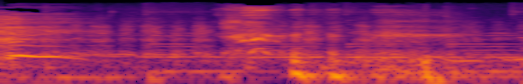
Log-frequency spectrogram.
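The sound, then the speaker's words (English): A dog named Duke pants steadily, quick rhythmic breaths filling the short moment, with faint background noise and no talking. “Apparently, Duke is confused as to who is a dog and who is a human.”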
